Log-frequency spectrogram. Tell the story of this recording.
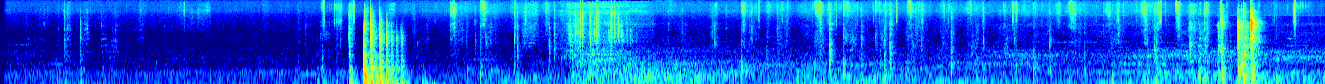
I carried my phone while opening the wardrobe to hang up a jacket. I then walked across the bedroom to the window and opened it. After that I walked to the door, opened it, and left the room closing the door behind me.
